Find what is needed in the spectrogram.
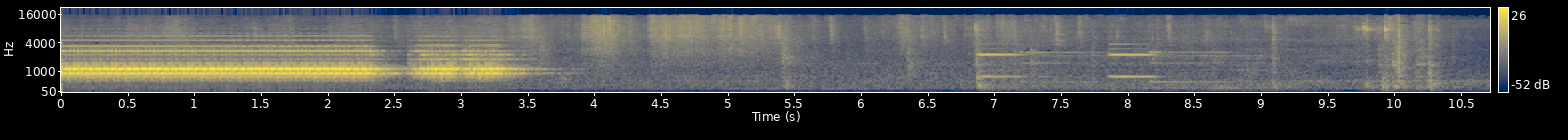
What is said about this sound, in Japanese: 番線ドアが閉まります。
